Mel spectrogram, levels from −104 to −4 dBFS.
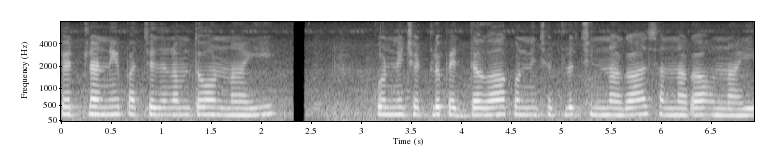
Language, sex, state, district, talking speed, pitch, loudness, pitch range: Telugu, female, Andhra Pradesh, Anantapur, 95 wpm, 215 Hz, -17 LUFS, 205-220 Hz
